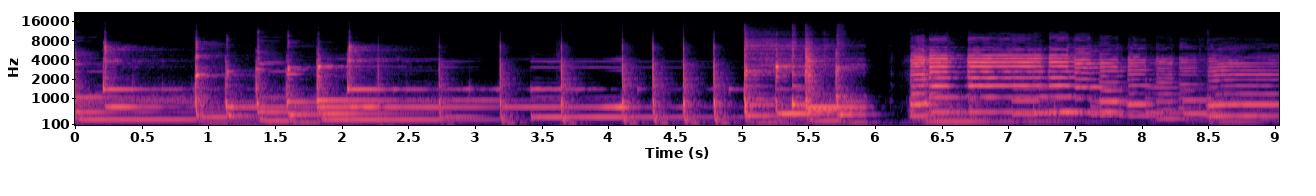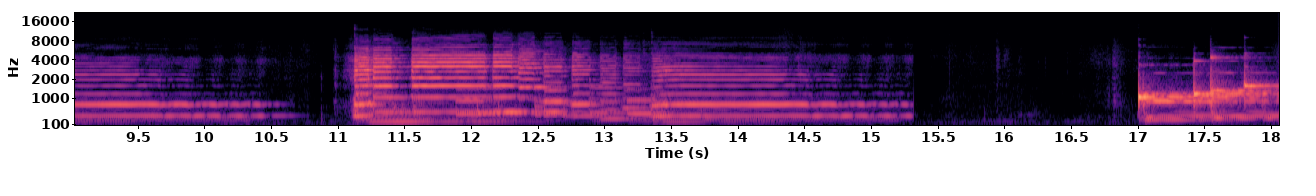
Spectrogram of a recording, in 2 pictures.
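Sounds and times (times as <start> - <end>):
phone ringtone melody: 0.0 - 6.0, 17.0 - 18.0.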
